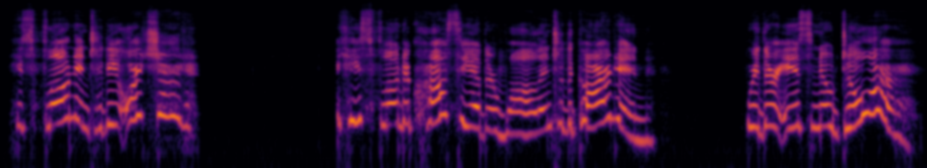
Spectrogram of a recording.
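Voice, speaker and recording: A woman voicing a sharp, curious young girl with a high, eager, exclaiming voice. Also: sing-song, unhurried, few pauses, dry recording, studio quality, exaggerated voice. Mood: excited.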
